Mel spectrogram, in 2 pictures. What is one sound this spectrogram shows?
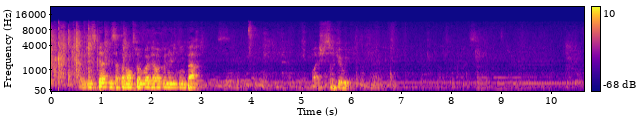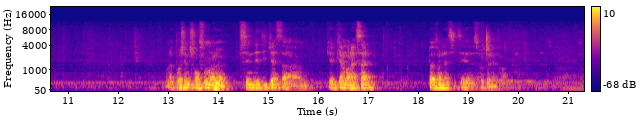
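A man speaks into a microphone through loudspeakers in a hall.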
